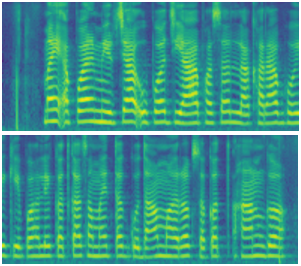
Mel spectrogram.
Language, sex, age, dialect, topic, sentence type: Chhattisgarhi, female, 18-24, Northern/Bhandar, agriculture, question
